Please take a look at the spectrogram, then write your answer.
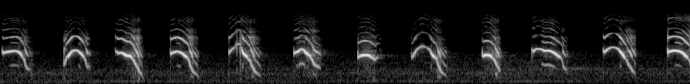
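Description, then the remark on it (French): A handheld turkey call produces a steady series of about a dozen loud, high, arching yelps, evenly spaced with short gaps, imitating the cry of a hen turkey being mated. No one speaks. “Mais à quoi peut ressembler le cri d'une dinde qui se fait accoupler, me demanderez-vous?”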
